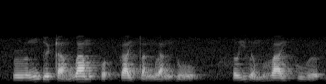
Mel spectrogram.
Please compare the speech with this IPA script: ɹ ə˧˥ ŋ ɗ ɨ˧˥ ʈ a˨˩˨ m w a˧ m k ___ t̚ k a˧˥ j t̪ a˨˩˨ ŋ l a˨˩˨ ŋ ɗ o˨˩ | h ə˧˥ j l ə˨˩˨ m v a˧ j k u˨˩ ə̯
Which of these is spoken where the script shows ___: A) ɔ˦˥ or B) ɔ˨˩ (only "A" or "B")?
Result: B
